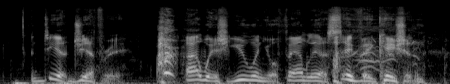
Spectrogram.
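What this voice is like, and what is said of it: Put-on South Carolinian accent. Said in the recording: “read Marcus's post in the chat in Brian Kelly voice ... That is just a South Carolinian accent there”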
